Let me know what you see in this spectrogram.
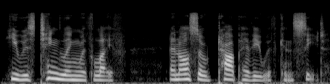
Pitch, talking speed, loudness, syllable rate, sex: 215 Hz, 200 wpm, -19 LUFS, 5.4 syllables/s, female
